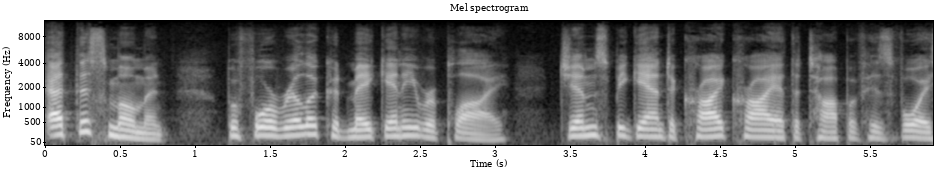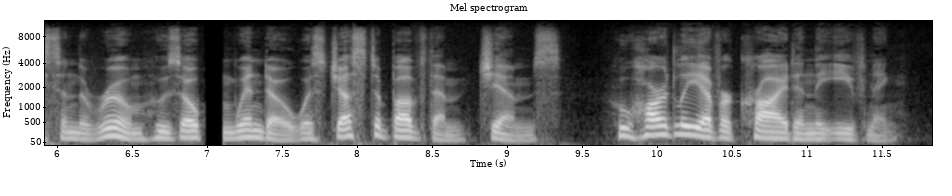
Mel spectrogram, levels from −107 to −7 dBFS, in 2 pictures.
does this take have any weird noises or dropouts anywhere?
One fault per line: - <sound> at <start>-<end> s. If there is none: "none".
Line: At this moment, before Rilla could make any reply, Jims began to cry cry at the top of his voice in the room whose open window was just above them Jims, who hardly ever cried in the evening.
- dropout at 7.0-7.1 s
